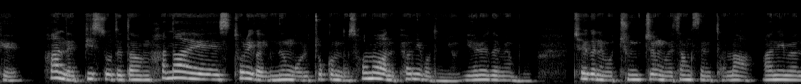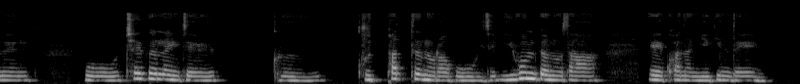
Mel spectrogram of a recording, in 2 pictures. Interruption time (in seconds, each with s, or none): none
